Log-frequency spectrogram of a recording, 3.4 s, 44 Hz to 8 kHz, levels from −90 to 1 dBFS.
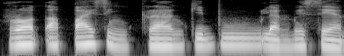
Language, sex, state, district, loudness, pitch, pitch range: Karbi, male, Assam, Karbi Anglong, -18 LUFS, 115 Hz, 110-125 Hz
